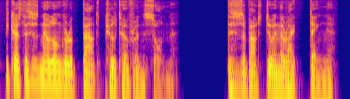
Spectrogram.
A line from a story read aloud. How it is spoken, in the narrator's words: Caitlin said coolly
